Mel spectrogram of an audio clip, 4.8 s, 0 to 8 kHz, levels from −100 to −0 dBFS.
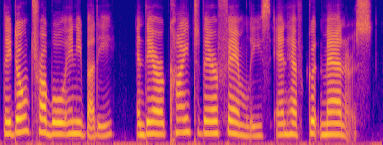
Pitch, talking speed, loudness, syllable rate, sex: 235 Hz, 190 wpm, -18 LUFS, 5.4 syllables/s, female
